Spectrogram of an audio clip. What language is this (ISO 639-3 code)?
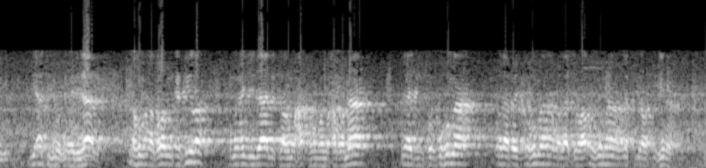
ara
